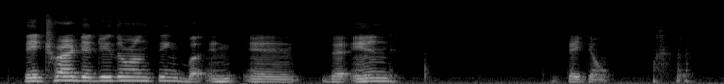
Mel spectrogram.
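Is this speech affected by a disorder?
Yes: cerebral palsy; affects speech and balance.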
